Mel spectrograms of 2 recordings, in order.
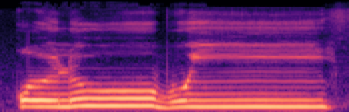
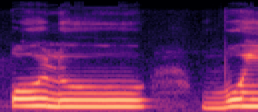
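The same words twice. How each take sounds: First: Slow drawn-out kulubui, lu held long; Quranic recitation. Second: Kulubui with short ku and drawn lu, rising end; recited again. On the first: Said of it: "काफ को जल्दी पढ़ेंगे कु". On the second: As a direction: recite kulubui, ku quick, lu long. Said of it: "लाम को खींच के पढ़ेंगे लू". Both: Shown as a demonstration.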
